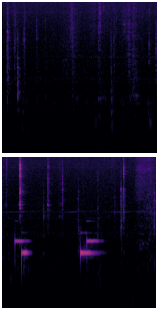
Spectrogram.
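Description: Two short two-note Windows system chimes about a second and a half apart. The first falls and the second rises, the disconnect and connect sounds of a Novation USB device being plugged in. Faint clicks of handling come before them.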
